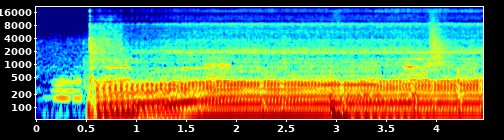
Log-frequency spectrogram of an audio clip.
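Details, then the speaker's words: Honda XR100 carbureted single-cylinder four-stroke, kick-started after sitting over 5 years: catches and settles into a fast, steady idle that is deliberately set too high before being lowered. "love to hear it let's see how the idle is too high that's what I was shooting for so now I'm going to lower the idle down"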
